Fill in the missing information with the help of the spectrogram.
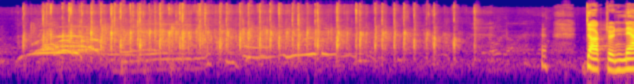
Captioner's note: applause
